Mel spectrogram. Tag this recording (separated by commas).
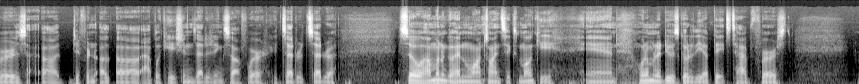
Speech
